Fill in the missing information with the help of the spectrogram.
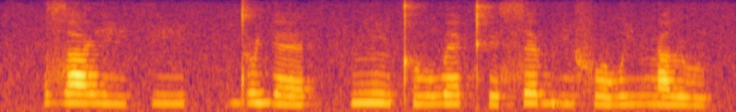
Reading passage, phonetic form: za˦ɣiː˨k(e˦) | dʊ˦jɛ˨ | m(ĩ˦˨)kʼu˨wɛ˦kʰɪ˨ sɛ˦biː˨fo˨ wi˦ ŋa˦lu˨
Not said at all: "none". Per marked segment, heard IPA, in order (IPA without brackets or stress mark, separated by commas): i˦, ĩ˦˨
